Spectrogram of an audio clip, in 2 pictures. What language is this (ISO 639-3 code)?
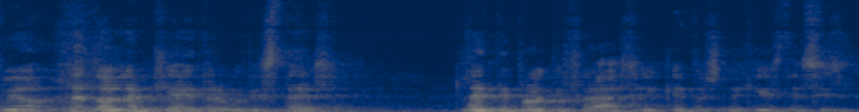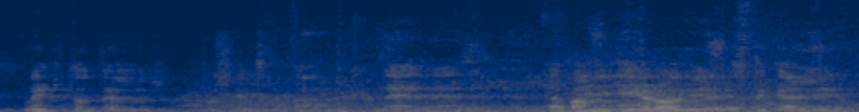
ell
